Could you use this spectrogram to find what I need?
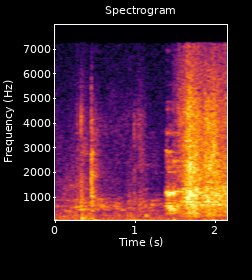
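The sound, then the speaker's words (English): A household cupboard being opened or closed: a few faint knocks and rattles, then a softer, sustained shuffling noise. “Find space for it again now. I must sort this cupboard out because there'd be plenty of room if I did.”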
